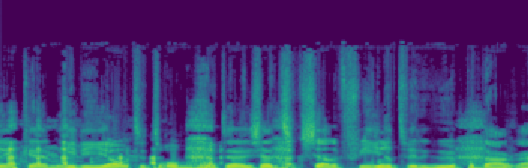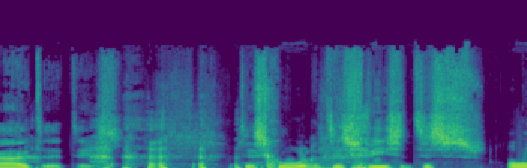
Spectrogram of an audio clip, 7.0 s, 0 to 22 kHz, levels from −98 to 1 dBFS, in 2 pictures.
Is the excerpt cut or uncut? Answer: uncut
